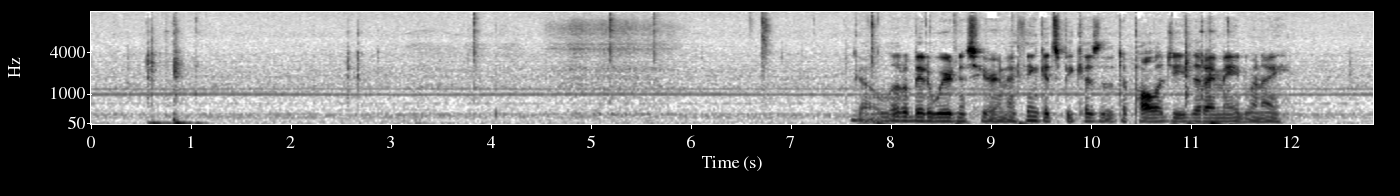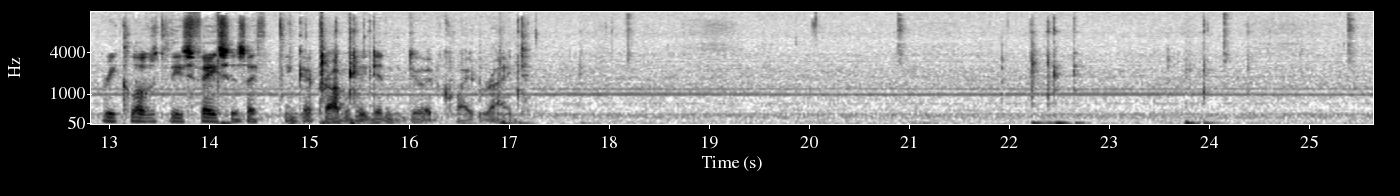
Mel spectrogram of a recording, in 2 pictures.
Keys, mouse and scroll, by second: 0.6 click, 0.8 g, 2.7 click, 4.2 middle click, 6.0 middle click, 7.7 click, 9.1-10.8 scroll up 7, 10.8 shift+click, 11.4 g, 13.6 click, 14.3 click, 14.9 shift+click, 15.3 shift+click, 15.3 g, 17.1 click, 17.2 a, 17.4 scroll down 1, 18.3 middle click, 22.2 click, 22.5 g, 23.8 click, 24.1 a, 24.4 middle click.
